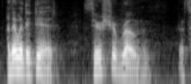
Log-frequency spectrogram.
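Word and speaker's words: Saoirse Ronan: of film projects and then when they did Sira Ronan that's how you pronounce her name who is who was the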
